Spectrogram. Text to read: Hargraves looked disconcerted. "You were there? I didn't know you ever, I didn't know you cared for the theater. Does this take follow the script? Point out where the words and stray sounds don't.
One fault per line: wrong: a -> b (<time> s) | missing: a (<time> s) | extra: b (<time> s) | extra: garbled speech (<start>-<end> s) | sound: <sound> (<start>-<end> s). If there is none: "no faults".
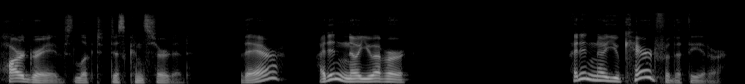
missing: You were (1.9 s)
